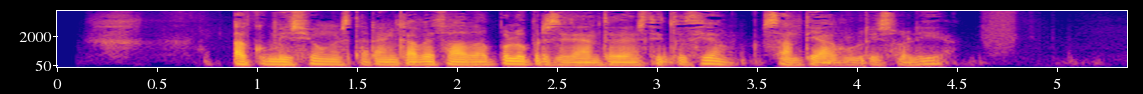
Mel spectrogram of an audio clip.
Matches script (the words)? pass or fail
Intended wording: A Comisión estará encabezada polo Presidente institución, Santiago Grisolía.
fail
